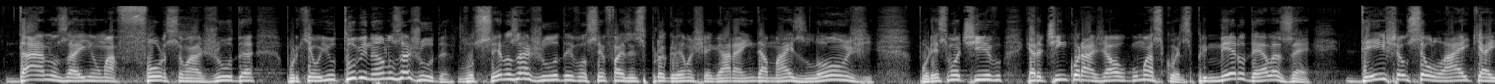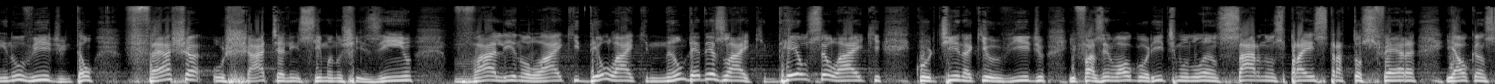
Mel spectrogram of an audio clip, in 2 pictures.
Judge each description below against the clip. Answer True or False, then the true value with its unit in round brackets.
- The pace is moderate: True (160 wpm)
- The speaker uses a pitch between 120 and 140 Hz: False (175 Hz)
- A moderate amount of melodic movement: True (4.2 semitones)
